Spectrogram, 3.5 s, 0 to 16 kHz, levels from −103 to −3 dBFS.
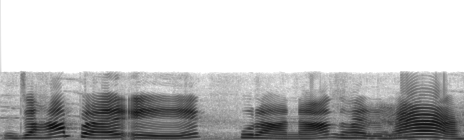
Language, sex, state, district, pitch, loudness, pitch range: Hindi, female, Punjab, Pathankot, 305 Hz, -12 LUFS, 260-340 Hz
